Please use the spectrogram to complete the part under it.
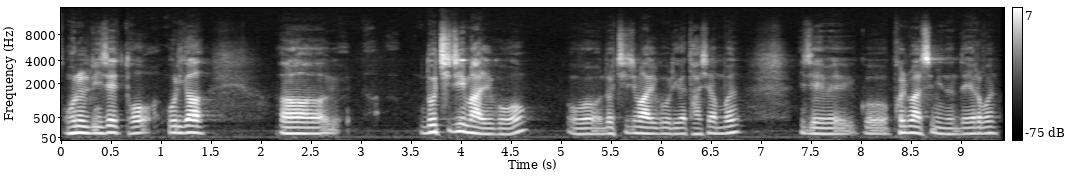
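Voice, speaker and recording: Middle-aged guy pastor preaching, gravelly bright voice, keeps asking the crowd questions. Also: medium pitch. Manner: emphatic, rhetorical questions to the congregation. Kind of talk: sermon.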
